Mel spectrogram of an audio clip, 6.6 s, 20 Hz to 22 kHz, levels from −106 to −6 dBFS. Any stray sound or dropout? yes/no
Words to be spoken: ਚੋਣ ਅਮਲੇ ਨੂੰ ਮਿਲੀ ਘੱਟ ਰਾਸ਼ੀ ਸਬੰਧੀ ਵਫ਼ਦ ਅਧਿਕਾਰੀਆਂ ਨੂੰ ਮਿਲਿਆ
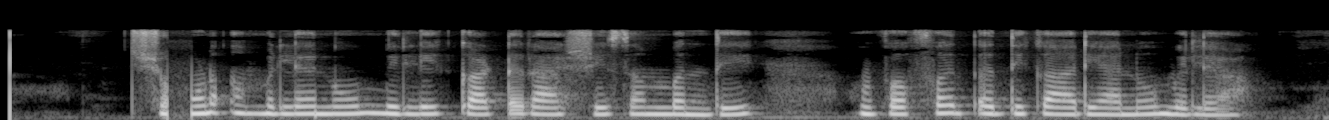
yes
